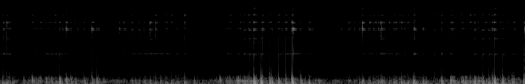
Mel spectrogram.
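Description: Long nails tap and scratch the rim and ridged surface of a small, clear, iridescent, shell-shaped empty glass dish. Quick bright clicks and short glassy ticks with faint high ringing tones sit over a steady low scratching rustle, in dense, uneven bursts throughout.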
